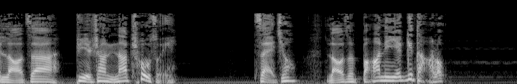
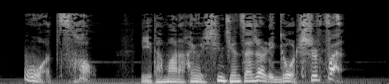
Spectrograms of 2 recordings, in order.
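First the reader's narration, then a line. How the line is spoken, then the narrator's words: Angry, panting curse. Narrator (Chinese): 张老三愤怒 喘着粗气 骂道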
